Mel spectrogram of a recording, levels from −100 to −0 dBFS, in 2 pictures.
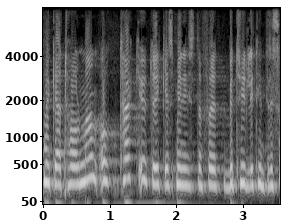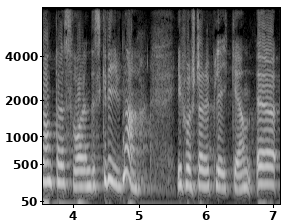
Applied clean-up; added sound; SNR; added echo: none; none; none; none.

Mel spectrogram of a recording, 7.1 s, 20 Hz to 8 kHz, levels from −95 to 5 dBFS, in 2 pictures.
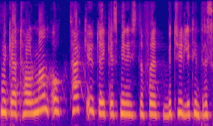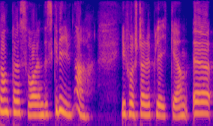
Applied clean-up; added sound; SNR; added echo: neural mask model DeepFilterNet 3.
